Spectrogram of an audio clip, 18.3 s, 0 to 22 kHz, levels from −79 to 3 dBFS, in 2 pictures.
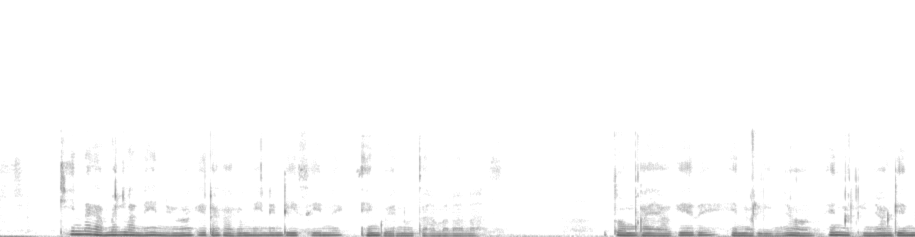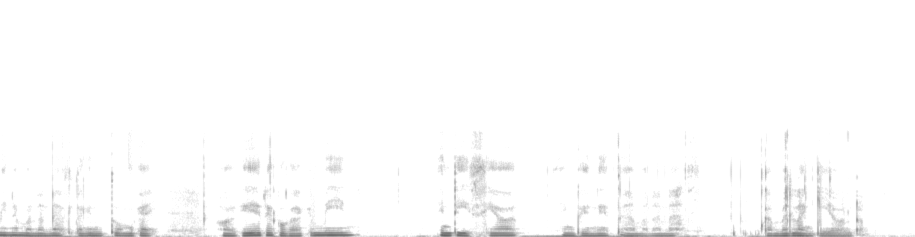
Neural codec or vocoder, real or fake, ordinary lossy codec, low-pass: none; real; none; 9.9 kHz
